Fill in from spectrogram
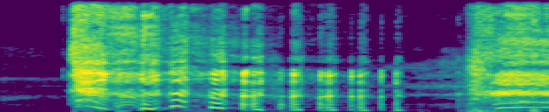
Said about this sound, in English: I know, I started breathing directly into the mic and realized that's no good.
